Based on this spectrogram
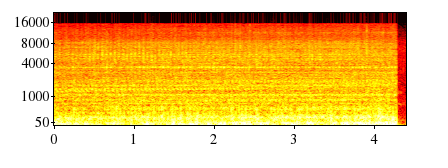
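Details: Motorcycle single-cylinder engine after rebuild, chain clattering noise fixed by reversing a part: even steady thump at idle, no chain clicking, then shut off; running normally.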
